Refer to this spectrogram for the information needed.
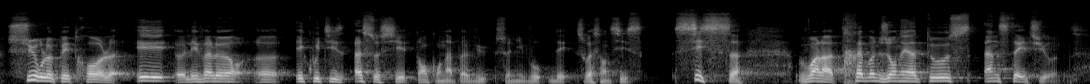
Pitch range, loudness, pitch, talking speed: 125-165 Hz, -22 LUFS, 145 Hz, 150 wpm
